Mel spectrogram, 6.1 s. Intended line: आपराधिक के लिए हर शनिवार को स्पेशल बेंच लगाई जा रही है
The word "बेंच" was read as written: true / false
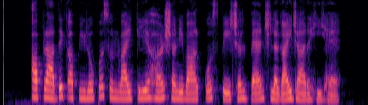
true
